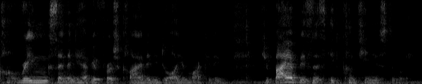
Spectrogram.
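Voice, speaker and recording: A woman with an Austrian accent, talking at a very fast pace with ordinary pitch variation. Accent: Austrian German accent, noticeable. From Austria, Vienna. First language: German. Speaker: business broker. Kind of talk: interview. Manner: many fillers and restarts.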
